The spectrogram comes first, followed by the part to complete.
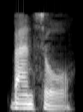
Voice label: "bandsaw", English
